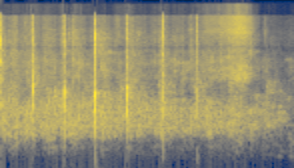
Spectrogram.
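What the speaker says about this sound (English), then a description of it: "I'd like to give these sponsors a round of applause to thank them for their generous donations" At a Fire Time EDx gathering in Louisville, a small audience gives scattered, sparse claps, a handful of distinct hand slaps spaced apart, with a soft crowd murmur rising near the end.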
